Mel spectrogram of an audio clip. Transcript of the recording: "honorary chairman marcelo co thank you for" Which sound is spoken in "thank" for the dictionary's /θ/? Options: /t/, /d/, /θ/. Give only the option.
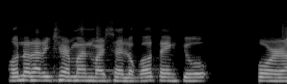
/t/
